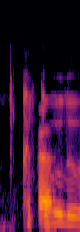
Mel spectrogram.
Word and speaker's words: Cthulhu: Spelt like if you spell it with a K, that's actually how you pronounce it. You don't say it with a soft C. So, It's a yeah, uh, Cthulhu uh, Raila Fatang.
